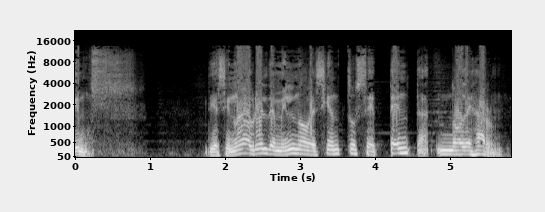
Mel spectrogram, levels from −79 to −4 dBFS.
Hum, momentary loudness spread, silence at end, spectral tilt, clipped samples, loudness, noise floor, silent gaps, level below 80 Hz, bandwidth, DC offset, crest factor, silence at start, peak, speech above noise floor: none; 12 LU; 0 s; -5.5 dB/octave; under 0.1%; -16 LUFS; -49 dBFS; none; -40 dBFS; 13.5 kHz; under 0.1%; 14 dB; 0 s; -2 dBFS; 34 dB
